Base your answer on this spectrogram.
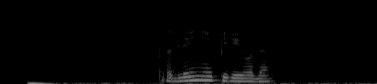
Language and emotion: Russian, neutral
